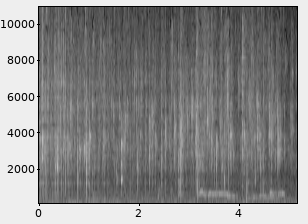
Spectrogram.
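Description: Bay leaf, cinnamon, cardamom and chili hit hot cumin in a home kitchen pan, giving a steady close crackling sizzle with scattered sharp pops and clinks throughout.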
